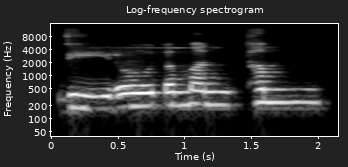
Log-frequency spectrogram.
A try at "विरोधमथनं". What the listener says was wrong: विरोध मंथन नहीं है, मथनम है। विरोध मथनम।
